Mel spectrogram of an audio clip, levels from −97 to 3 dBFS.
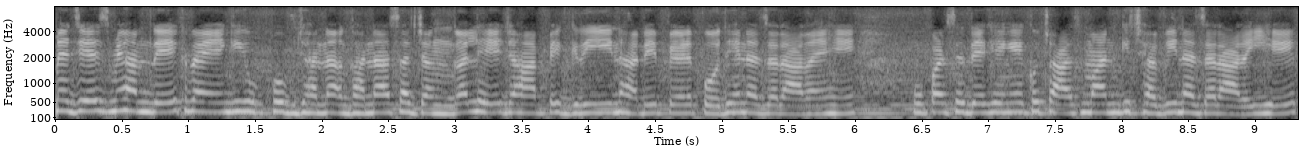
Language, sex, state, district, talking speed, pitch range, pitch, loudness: Hindi, female, Bihar, Purnia, 205 wpm, 220-245 Hz, 235 Hz, -21 LUFS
